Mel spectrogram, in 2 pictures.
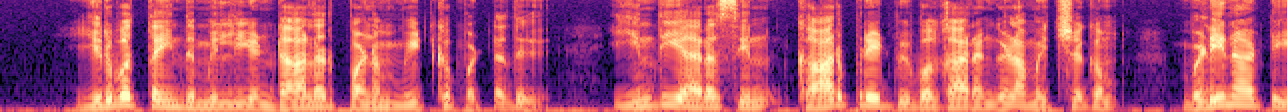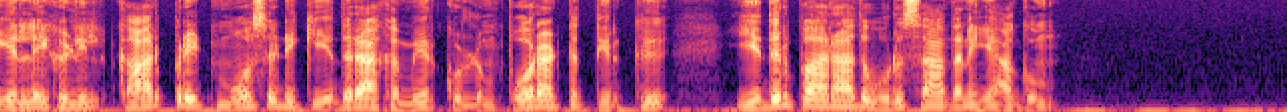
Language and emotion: Tamil, neutral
